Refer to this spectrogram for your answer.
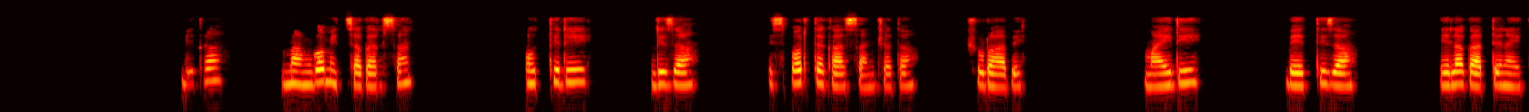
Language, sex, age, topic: Gamo, female, 25-35, government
